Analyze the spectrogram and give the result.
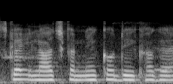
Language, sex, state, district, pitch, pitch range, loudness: Hindi, female, Uttar Pradesh, Shamli, 210 Hz, 210-220 Hz, -14 LUFS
